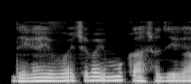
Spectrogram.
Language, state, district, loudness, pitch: Idu Mishmi, Arunachal Pradesh, Lower Dibang Valley, -14 LUFS, 165 Hz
